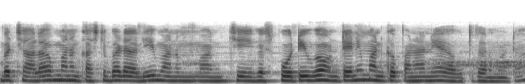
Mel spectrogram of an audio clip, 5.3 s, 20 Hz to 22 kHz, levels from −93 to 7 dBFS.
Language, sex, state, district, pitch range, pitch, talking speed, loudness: Telugu, female, Andhra Pradesh, Krishna, 190-210 Hz, 200 Hz, 135 wpm, -17 LUFS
